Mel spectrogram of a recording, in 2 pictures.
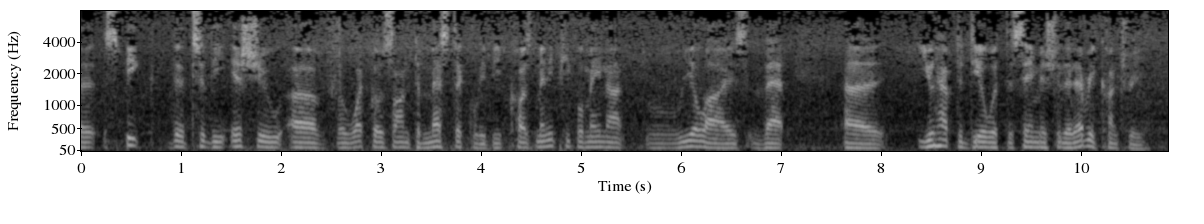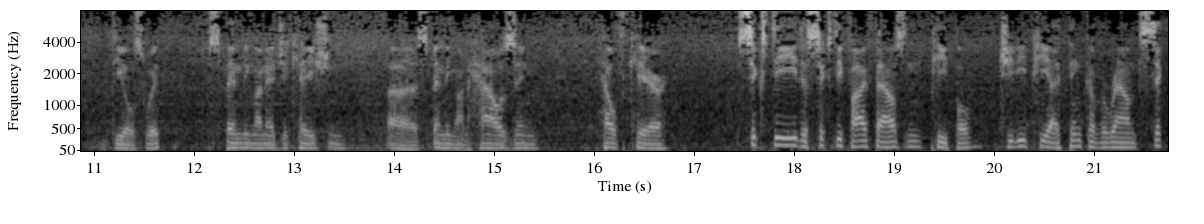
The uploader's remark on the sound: Broadcasting live from Elbow Beach Bermuda.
